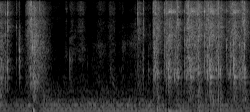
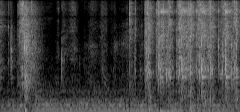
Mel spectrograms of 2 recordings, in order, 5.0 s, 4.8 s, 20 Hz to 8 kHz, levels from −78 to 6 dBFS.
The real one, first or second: second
